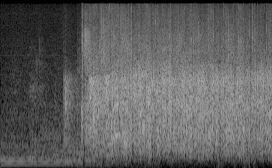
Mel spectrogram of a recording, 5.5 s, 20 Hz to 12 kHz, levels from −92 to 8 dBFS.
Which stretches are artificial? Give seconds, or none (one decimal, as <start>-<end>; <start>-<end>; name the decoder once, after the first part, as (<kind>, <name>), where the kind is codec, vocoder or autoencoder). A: none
